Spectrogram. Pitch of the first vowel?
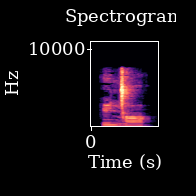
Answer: high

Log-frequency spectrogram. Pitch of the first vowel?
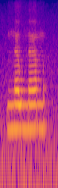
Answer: high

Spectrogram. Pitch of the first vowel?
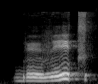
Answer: low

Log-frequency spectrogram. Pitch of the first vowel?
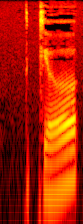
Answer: rising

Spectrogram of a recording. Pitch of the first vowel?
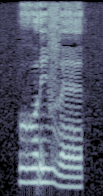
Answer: high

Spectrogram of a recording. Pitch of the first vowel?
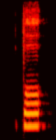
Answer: high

